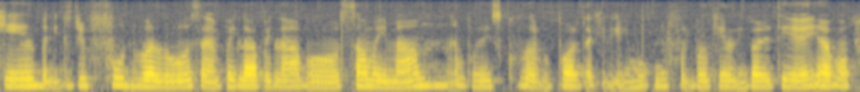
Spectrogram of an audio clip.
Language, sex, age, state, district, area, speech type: Nepali, male, 60+, West Bengal, Kalimpong, rural, spontaneous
